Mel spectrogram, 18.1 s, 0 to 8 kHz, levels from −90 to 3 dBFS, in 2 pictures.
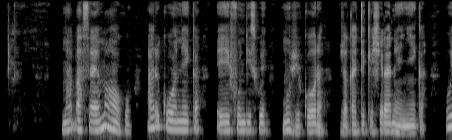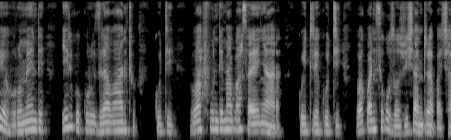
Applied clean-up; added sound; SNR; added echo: none; none; none; none.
